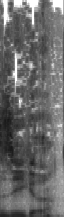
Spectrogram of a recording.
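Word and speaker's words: Dziga: Ziga Vertov? – I've always heard it pronounced Ziga.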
